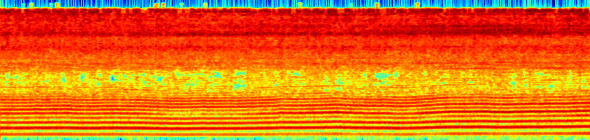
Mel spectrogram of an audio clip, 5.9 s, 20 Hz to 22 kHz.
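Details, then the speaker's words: Ported 66cc longer-stroke Dolmar chainsaw cutting knotty wood: high, steady scream all the way through, pitch barely dipping on the knots, no stumble or hesitation; a healthy saw under load. "whoa all the way through didn't stumble hesitate we're pretty much through the knots"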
